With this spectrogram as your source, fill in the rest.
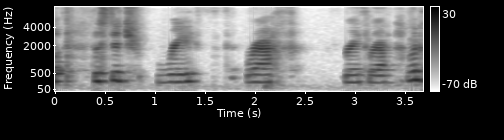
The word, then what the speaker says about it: Stitchwraith: at the pets video he pronounced the stitch Wraith I was like wait it's like it but I like stitch wrath butter in my opinion it sounds more real but anyway the stitch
